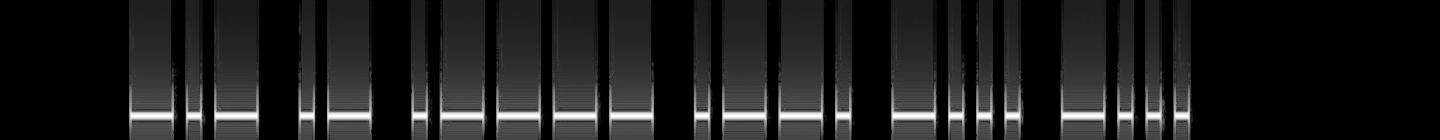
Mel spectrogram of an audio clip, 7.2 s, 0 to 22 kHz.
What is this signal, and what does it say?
Morse code, heard as a keyed tone, about 17 wpm, 700 Hz. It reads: KA1PBB
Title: USA Call Signs 17wpm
